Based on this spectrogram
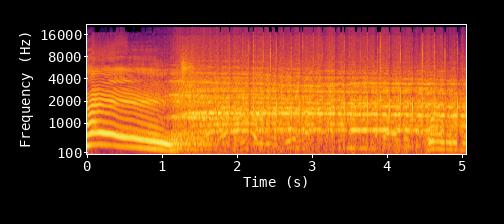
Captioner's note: attendees cheering and applauding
